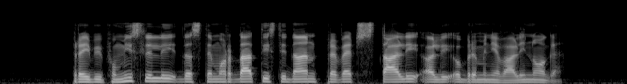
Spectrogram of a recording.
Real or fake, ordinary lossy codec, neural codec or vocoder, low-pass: real; none; none; 7.2 kHz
